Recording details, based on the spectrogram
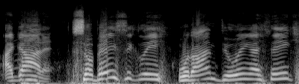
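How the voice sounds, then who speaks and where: A young man vlogging outdoors, chatting casually and swearing while practicing wheelies, excitable and easily frustrated. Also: sits high, moderate pace. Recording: noisy outdoor recording with engine sounds.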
